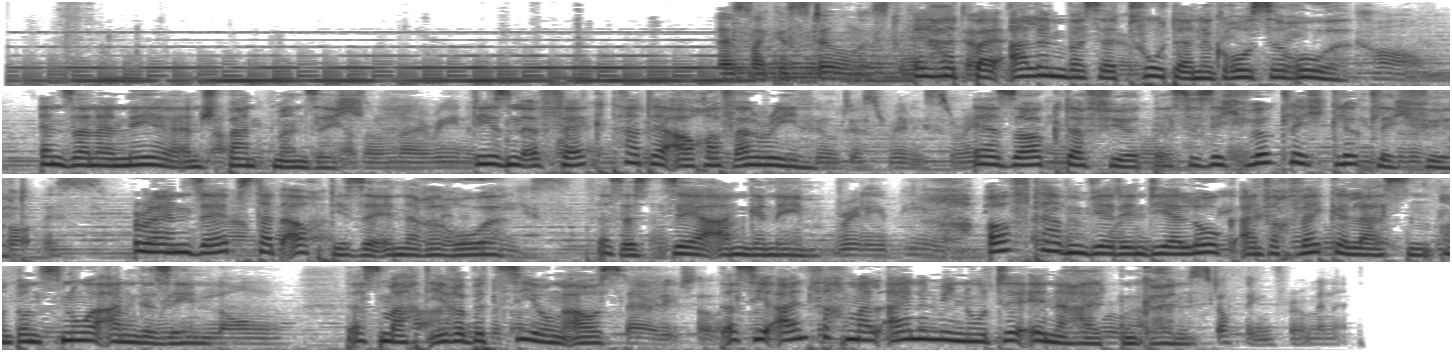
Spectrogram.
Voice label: Voice Over Doku; Arte; Ryan Gosling; Carey Mulligan; LOFT VOICES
